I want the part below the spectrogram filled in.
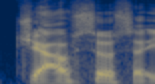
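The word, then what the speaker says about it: João Sousa: Joao Sousa.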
